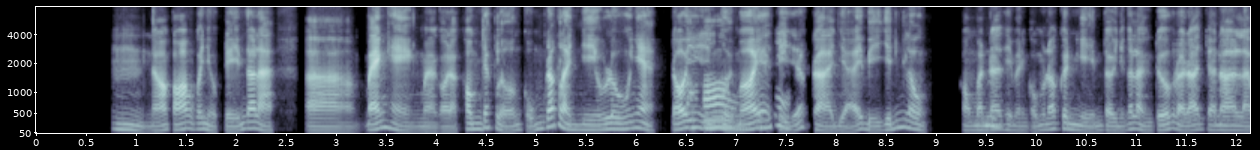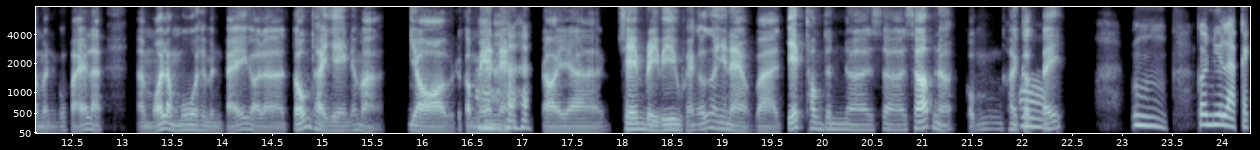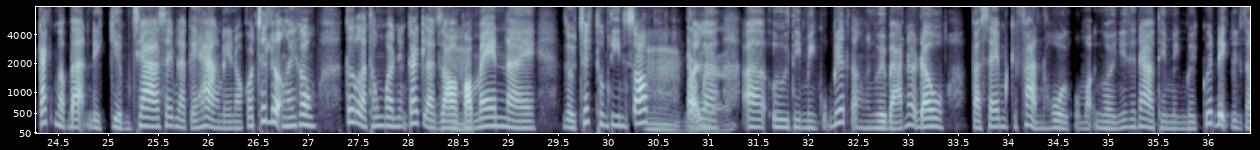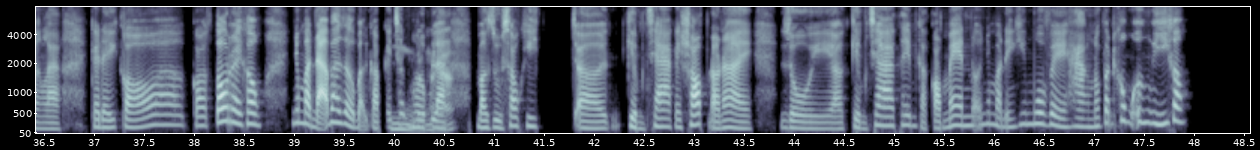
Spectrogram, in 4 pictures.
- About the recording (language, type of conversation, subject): Vietnamese, podcast, Bạn có thể chia sẻ trải nghiệm mua sắm trực tuyến của mình không?
- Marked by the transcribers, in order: tapping; other background noise; laughing while speaking: "À"; chuckle; in English: "còm men"; "comment" said as "còm men"; in English: "review"; in English: "còm men"; "comment" said as "còm men"; in English: "còm men"; "comment" said as "còm men"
